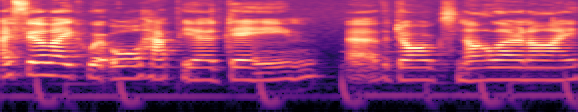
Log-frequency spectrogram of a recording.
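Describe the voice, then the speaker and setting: The speaker has a British accent and ordinary pitch variation at a fairly slow pace. There is audible room echo along with noticeable background noise. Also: woman. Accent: British, people mistake it for Australian. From England. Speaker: vlogger, former English teacher in Korea. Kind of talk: casual vlog monologue.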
